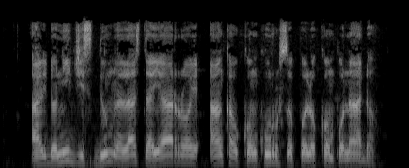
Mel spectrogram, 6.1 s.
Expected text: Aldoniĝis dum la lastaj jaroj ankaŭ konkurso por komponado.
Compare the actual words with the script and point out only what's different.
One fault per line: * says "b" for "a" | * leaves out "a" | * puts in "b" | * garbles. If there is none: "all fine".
all fine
